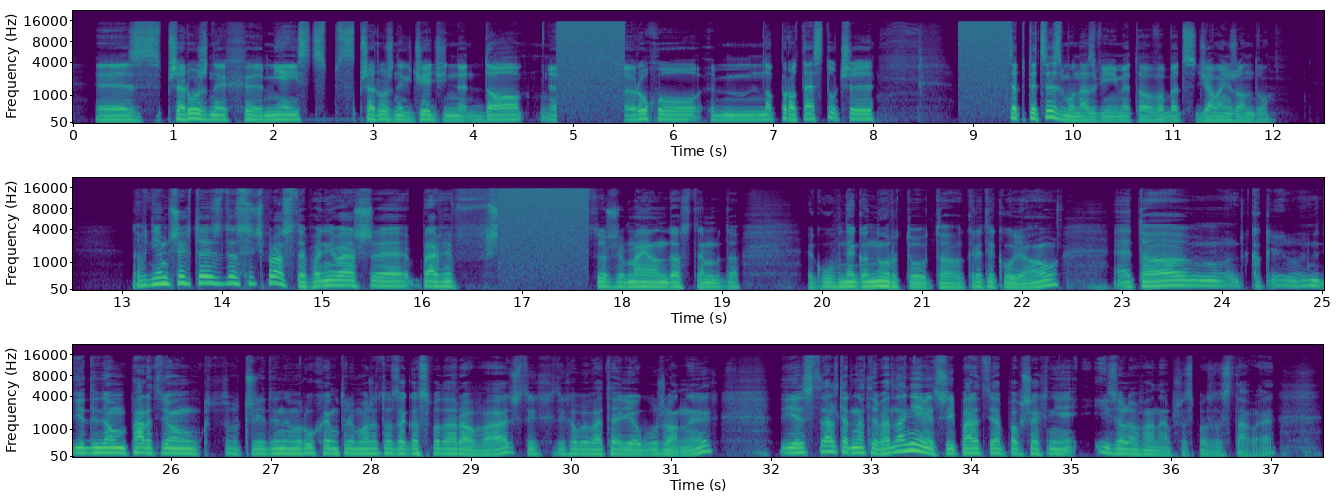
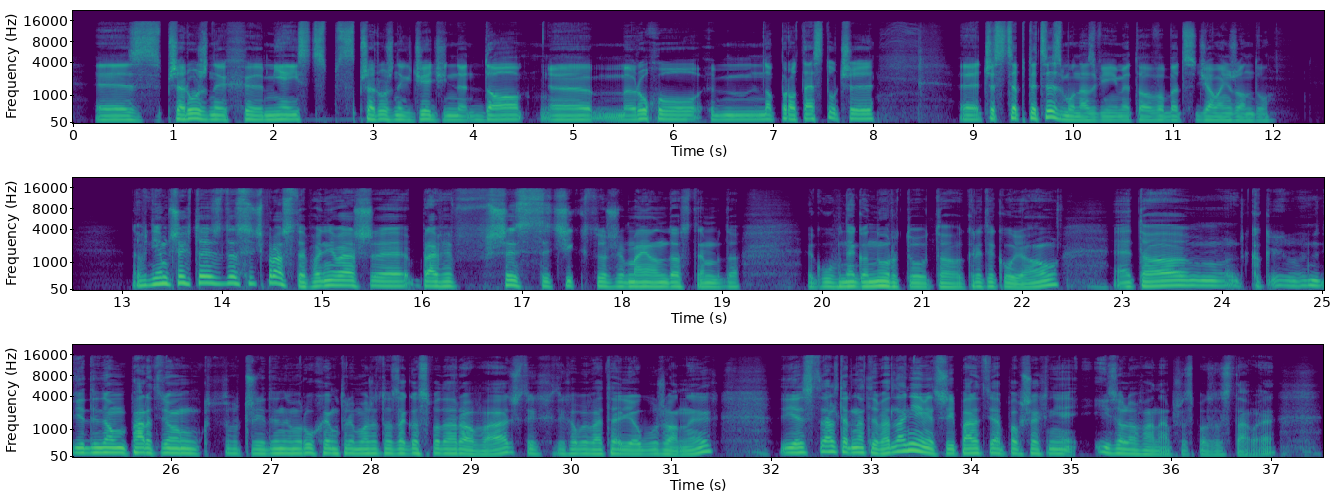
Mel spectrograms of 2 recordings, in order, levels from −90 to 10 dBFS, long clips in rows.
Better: second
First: audio cutting out; filled with static; at 5 s for 0.5 s, at 9 s for 0.5 s and at 17 s for 1 s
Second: none

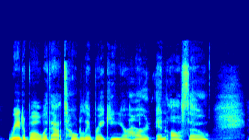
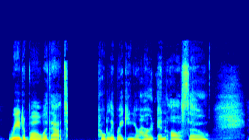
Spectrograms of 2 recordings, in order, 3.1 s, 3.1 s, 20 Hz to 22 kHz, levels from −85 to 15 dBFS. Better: first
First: none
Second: audio freezing; at 1 s

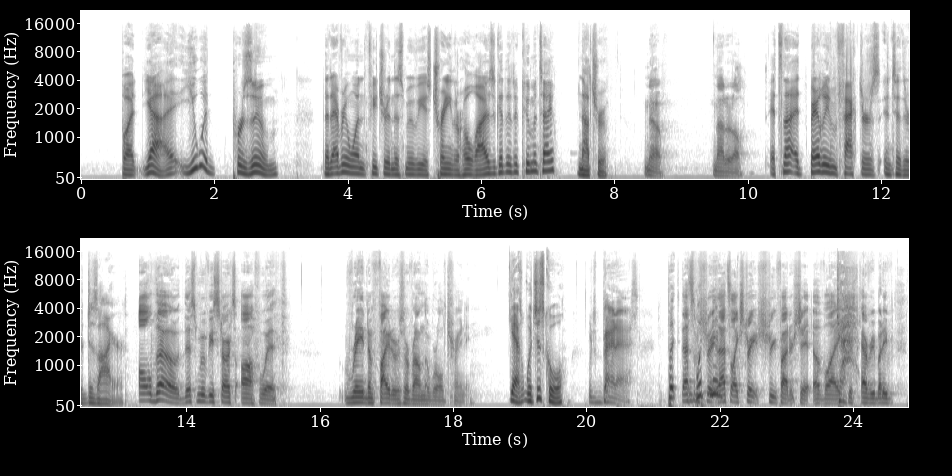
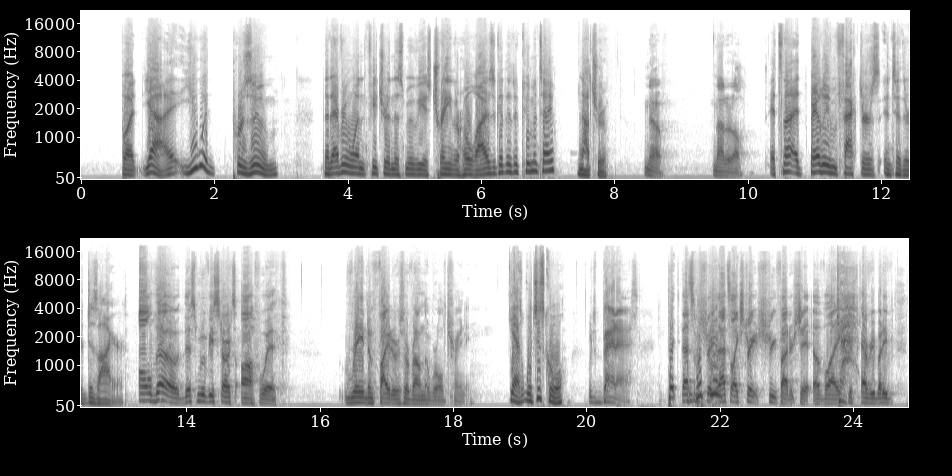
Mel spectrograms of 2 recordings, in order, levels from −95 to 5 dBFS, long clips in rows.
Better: first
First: none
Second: distortion; slight; 6% of the sound clipped

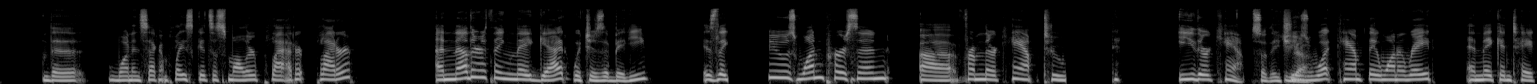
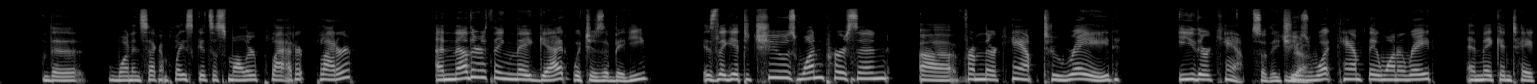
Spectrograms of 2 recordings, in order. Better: second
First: audio cutting out; at 7.5 s and at 11 s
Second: none

